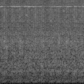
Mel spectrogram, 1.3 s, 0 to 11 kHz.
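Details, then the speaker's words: 1953 International 275 tractor running a PTO-driven Ferguson cordwood saw: light metallic tinkle above the steady engine beat, keeping pace with engine speed; cause not yet traced, owner wonders about the dynamo. "anyway can you hear that tinkling noise above the engine legs what on earth is going on sort of running with engine speed"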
